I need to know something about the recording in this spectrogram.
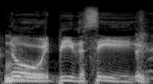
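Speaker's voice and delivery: slow, hammed-up pirate punchline; mock pirate with a laugh. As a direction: draw it out like a joking pirate. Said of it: "do you know what a pirate's favorite letter is?".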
